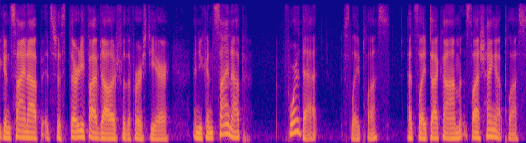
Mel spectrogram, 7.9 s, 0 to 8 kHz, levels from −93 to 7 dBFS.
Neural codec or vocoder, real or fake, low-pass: none; real; 7.2 kHz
